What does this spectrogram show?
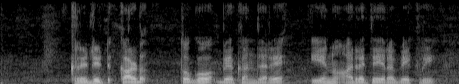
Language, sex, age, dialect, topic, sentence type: Kannada, male, 25-30, Central, banking, question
